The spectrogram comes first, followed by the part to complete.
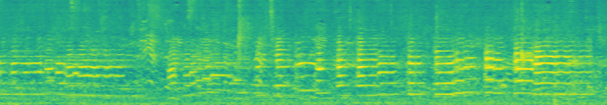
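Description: Solo trumpet played by a street busker, a melody of short and held notes, louder toward the end, with people talking around it.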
